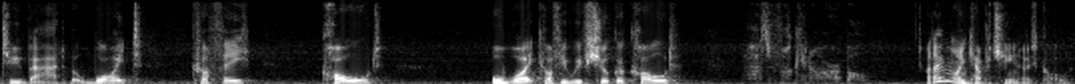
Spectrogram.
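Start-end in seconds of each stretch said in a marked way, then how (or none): 5.6-8.0 hushed whisper, out of earshot; whispering while hiding. Real, not acted. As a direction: whisper so nobody downstairs hears. Cleaner downstairs, speaking quietly.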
